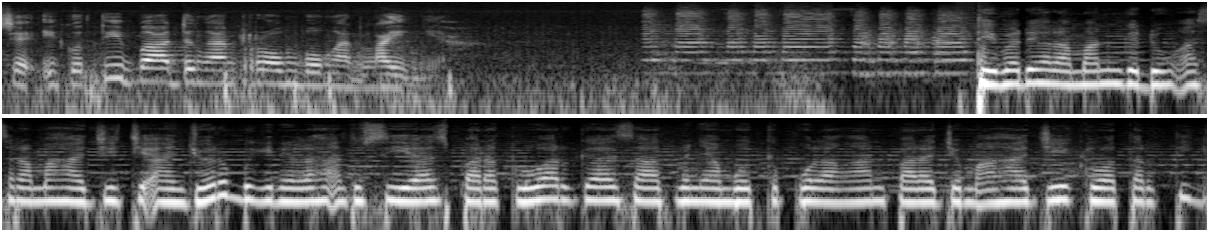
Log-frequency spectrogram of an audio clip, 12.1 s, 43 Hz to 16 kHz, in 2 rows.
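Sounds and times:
bus horn blowing: 3.2 - 12.0.

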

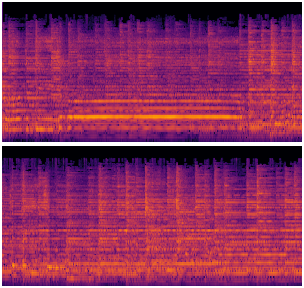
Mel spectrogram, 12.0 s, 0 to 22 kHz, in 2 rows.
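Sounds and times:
person singing: 0.0 - 8.3
strummed acoustic guitar: 0.0 - 12.0.

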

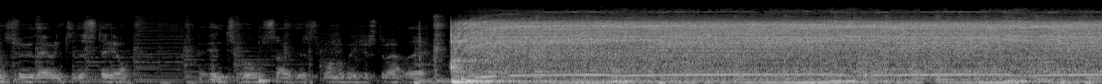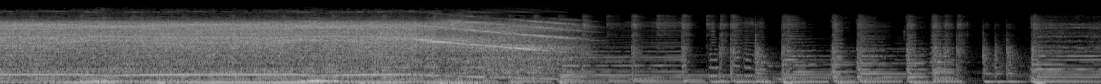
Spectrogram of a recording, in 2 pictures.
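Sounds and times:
electric mitre saw cutting wood: 4.5 - 17.1.

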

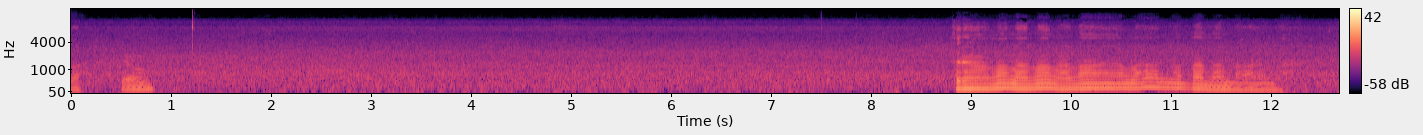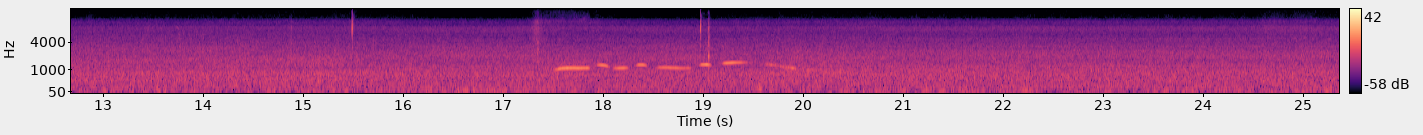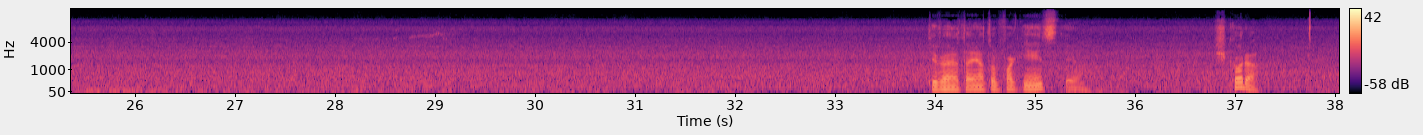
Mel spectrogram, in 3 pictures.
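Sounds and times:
river water rushing: 0.0 - 38.0
person whistling: 17.4 - 20.2.

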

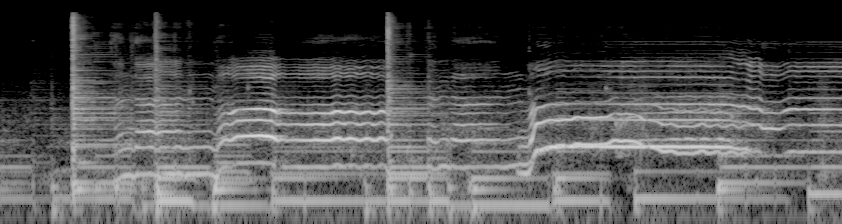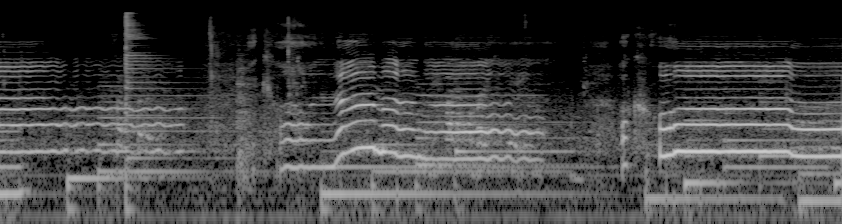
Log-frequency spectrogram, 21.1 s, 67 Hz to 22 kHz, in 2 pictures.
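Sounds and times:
acoustic guitar playing: 0.0 - 21.0
voice humming with vibrato: 6.5 - 12.9.

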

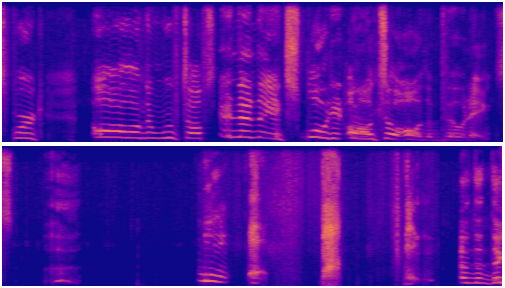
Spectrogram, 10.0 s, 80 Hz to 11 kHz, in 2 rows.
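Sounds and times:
boy making choking noises: 5.4 - 5.8, 7.0 - 9.4
boy coughing: 9.0 - 9.4.

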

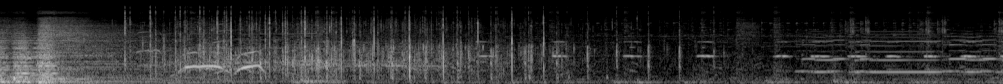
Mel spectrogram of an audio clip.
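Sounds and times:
scattered claps and clicks: 1.2 - 7.4.

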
